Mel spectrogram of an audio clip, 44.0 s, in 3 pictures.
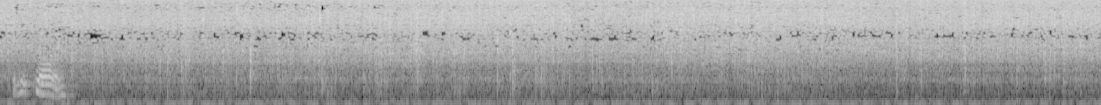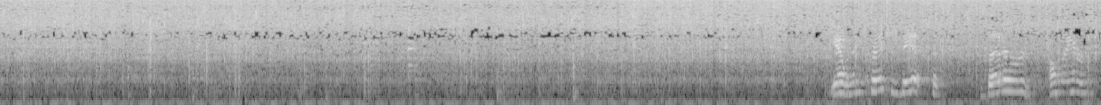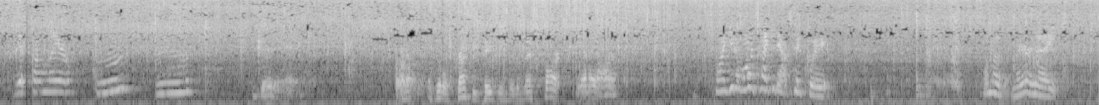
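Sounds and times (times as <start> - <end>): fish sizzling in butter: 0.0 - 44.0
okra frying in a wok: 0.0 - 44.0
spatula scraping a pan: 41.0 - 43.0.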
